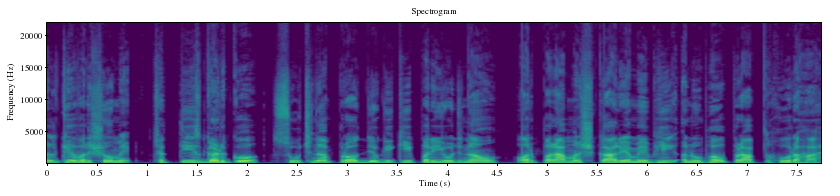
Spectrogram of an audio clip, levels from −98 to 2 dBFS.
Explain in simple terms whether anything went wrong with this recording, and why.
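The playback or recording chain most likely let a tiny piece of the digital audio slip through the cracks at 4.75 s. This is called dropped samples: a few of the thousands of snapshots that make up each second of sound went missing, a tiny fraction of a millisecond in all. Nothing you would notice as missing from the speech, but the sound suddenly jumps to a later point, producing one short, sharp click.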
